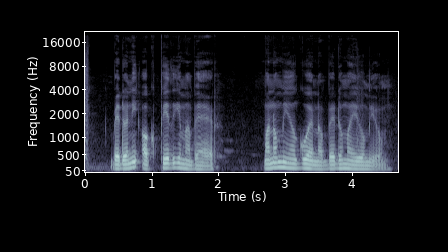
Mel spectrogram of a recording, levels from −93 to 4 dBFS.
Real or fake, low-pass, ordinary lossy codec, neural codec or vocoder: real; 19.8 kHz; none; none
